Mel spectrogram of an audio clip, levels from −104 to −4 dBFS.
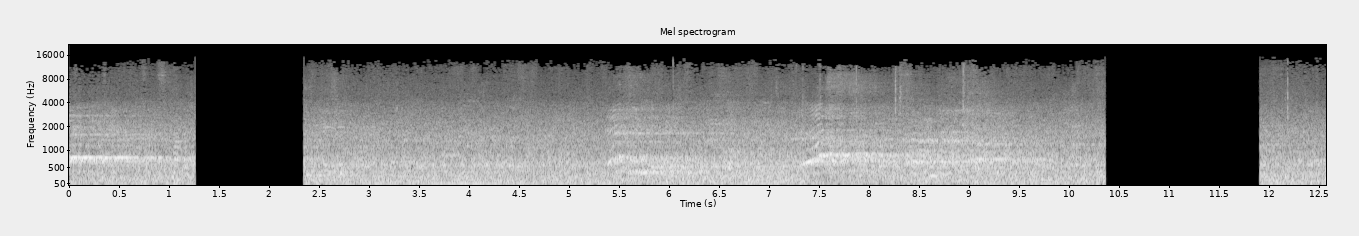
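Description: A rebuffering stall occurs twice: from 1.26 to 2.35 s, adding about 1.09 s, and from 10.36 to 11.91 s, adding about 1.55 s. Each time the sound drops to silence and then continues from exactly the point where it stopped. The player had exhausted its downloaded audio and paused until more data arrived. No content is lost, but the clip runs longer by the duration of both gaps.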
